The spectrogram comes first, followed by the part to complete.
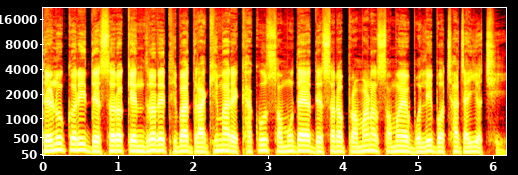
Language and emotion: Odia, neutral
